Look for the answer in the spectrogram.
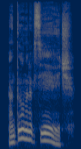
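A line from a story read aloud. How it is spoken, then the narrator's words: Drawn out, heavy sigh. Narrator (Russian): тяжело вздохнув, протянул я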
